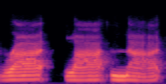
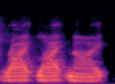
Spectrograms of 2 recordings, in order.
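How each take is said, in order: First: The vowel is a flat Southern 'ah' sound. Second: The vowel is a full General American glide. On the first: This is how the speaker talked twenty years ago. "instead of" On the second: This is how the speaker talks after working on the accent.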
